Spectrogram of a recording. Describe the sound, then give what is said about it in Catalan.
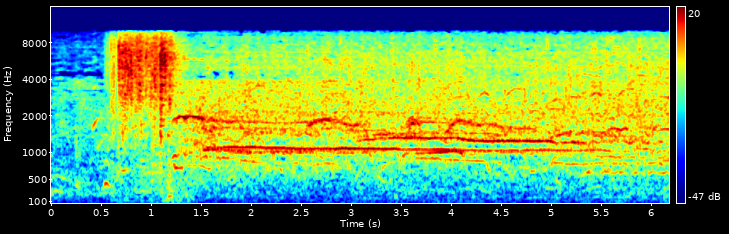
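At a town festival, a short, sharp burst of cracking noise cuts through early on as the ankles of the person at the bottom of a low human tower give way. Then a large crowd roars and cheers steadily in a big ovation, with whoops and whistles rising above the loud, continuous din. “No són gaire alts i rarament es descarreguen bé, però la gent ho viu molt i l'espatec de quan rebenten els turmells del qui està sota és rebut sempre amb una gran ovació.”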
